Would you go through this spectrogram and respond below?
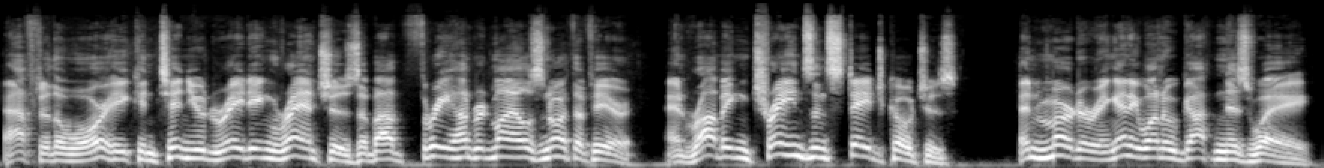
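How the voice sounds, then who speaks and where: Radio western hero played by a man: upright masked lawman, highish voice, very expressive, stern declarations. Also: moderate pace. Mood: stern accusing. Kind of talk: old-time western radio acting.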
